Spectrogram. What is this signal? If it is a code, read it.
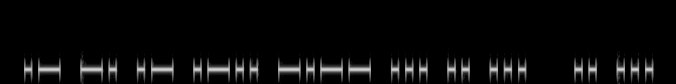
Morse code, heard as a keyed tone, about 17 wpm, 700 Hz. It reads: ANALYSIS IS
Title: Sentences from Top 1000 Words - Review Part 5 - 17wpm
